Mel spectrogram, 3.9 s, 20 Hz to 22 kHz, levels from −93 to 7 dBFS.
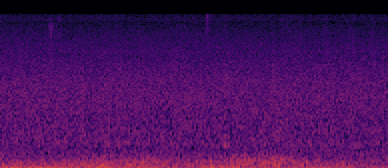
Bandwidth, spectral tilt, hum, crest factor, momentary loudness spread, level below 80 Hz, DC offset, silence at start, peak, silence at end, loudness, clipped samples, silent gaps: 15.5 kHz; -4 dB/octave; none; 14 dB; 3 LU; -48 dBFS; under 0.1%; 0 s; -28 dBFS; 0 s; -45 LUFS; under 0.1%; none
